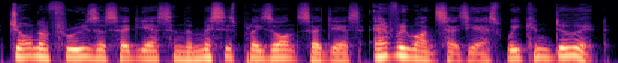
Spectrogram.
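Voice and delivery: high, loud and breathless with joy; a girl telling the shopkeeper everyone agreed; excited shouting. A narrator's reading. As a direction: keep yelling it, thrilled. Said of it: "shouted Lydia".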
